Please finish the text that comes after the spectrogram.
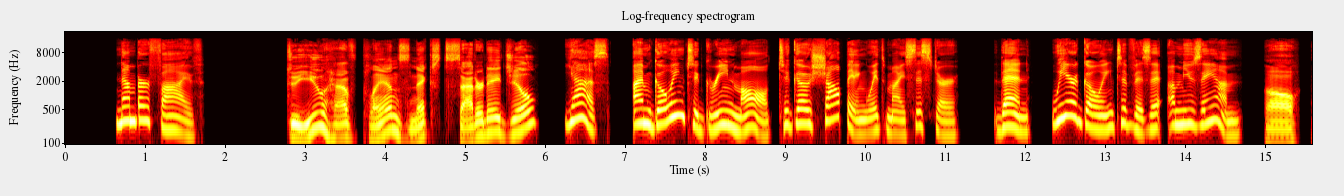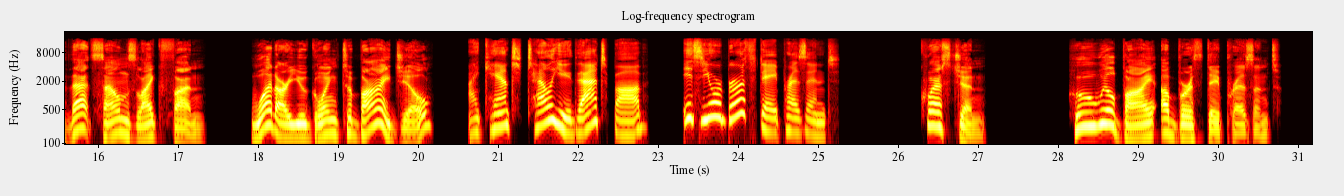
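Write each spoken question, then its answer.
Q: Who will buy a birthday present?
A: Jill.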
